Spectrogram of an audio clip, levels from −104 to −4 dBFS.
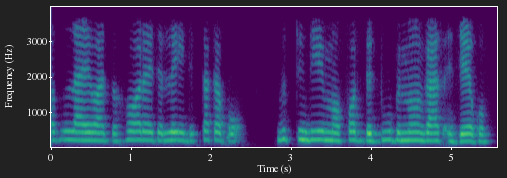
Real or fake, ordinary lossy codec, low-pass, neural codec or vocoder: fake; none; 3.6 kHz; codec, 24 kHz, 0.5 kbps, DualCodec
